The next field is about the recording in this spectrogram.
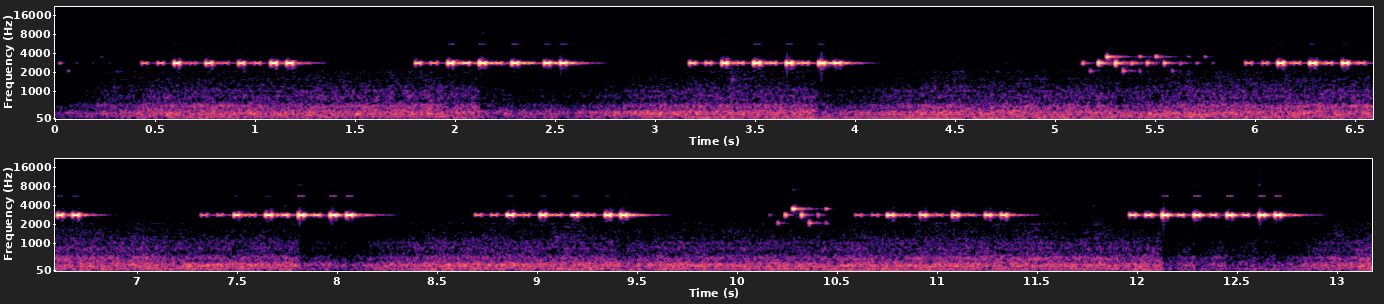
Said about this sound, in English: First, with the Apple AirTag, you have the Find My network. This is my AirTag and I can play the sound.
